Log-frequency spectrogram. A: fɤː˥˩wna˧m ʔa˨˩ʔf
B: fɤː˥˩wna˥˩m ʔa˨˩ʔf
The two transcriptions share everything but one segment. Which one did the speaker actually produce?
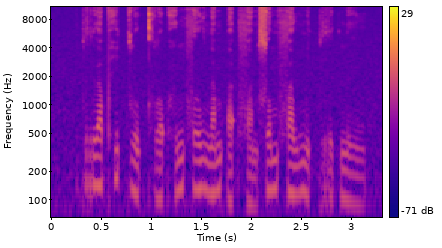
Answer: B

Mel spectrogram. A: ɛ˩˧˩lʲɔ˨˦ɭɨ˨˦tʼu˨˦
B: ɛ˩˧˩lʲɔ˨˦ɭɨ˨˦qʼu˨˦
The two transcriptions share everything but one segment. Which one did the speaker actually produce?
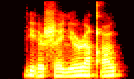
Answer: B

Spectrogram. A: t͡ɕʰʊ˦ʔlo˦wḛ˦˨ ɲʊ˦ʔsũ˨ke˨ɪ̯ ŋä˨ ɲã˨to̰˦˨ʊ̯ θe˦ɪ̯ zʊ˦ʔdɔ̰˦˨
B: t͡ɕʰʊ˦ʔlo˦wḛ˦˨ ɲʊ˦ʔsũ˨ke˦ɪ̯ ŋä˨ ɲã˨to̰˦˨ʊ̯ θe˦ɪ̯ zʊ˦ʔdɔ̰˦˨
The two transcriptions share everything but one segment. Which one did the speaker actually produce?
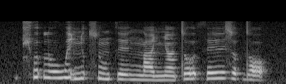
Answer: A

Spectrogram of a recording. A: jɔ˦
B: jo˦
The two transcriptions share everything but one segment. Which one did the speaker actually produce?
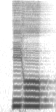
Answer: B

